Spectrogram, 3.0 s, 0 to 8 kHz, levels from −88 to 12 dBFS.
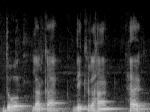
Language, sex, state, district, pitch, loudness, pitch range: Hindi, male, Bihar, Patna, 130 Hz, -16 LUFS, 125-135 Hz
